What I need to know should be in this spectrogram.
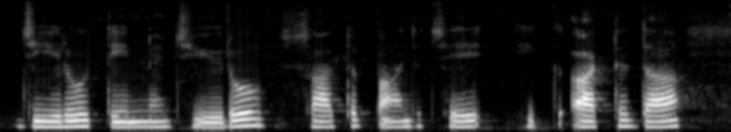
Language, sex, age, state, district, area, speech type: Dogri, male, 18-30, Jammu and Kashmir, Kathua, rural, read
